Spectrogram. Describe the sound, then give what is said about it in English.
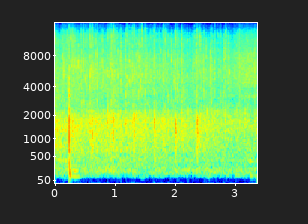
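An audience applauds to welcome a guest at a church service, with steady, even clapping from many hands, moderately loud and unbroken throughout. “Welcome at Kilpatrick. We're so happy that you're here. Amen. Come on, let's give him a hand.”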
